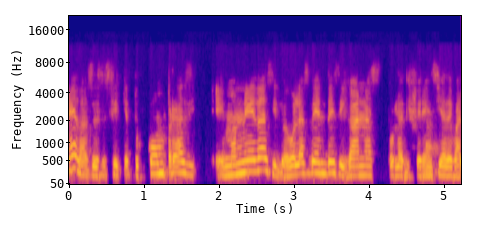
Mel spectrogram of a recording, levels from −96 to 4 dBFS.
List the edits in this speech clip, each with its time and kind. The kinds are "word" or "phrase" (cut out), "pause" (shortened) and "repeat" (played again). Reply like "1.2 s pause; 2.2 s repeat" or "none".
none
